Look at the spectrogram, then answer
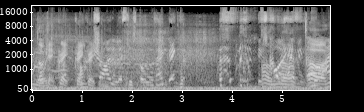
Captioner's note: cough cough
